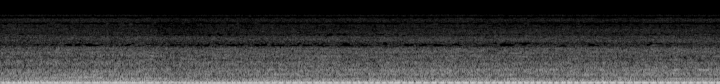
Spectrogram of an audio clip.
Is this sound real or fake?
real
